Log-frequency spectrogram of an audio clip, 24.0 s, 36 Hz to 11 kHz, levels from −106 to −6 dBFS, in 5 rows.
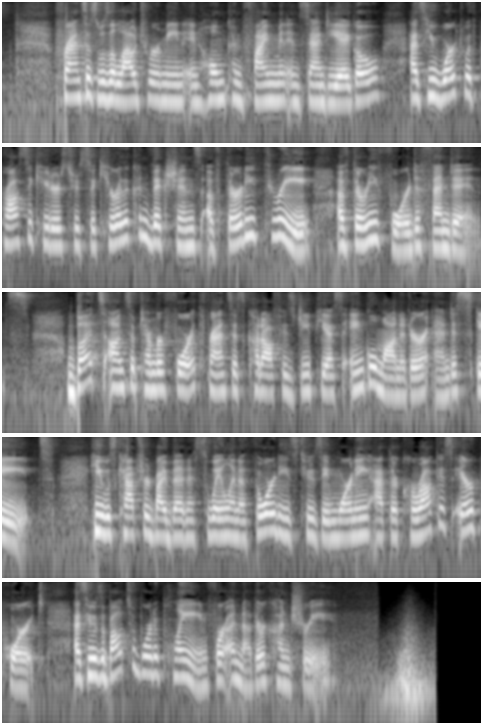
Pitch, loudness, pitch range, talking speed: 205 Hz, -18 LUFS, 190-235 Hz, 155 wpm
